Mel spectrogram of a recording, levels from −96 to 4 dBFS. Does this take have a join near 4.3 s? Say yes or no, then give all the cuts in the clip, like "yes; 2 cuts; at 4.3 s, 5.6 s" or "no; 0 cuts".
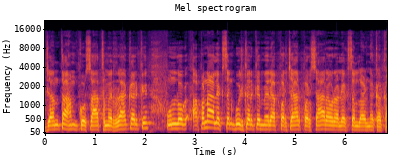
no; 0 cuts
